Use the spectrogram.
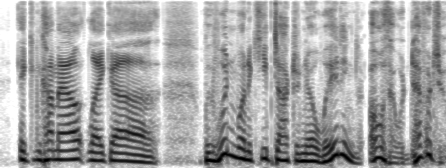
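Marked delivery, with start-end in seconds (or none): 2.1-4.5 catty, dismissive, disdainful delivery. Showing how a film spy can come out catty: imitating Sean Connery's catty Bond. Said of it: "he can be really catty".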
